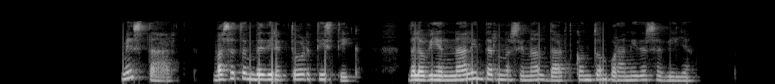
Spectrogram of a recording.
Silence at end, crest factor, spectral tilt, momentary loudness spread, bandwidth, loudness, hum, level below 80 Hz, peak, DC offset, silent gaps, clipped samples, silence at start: 0.8 s; 20 dB; -4.5 dB/octave; 10 LU; 8 kHz; -20 LUFS; none; -52 dBFS; -2 dBFS; under 0.1%; 1.88-1.92 s, 2.00-2.12 s, 4.01-4.06 s; under 0.1%; 1.2 s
